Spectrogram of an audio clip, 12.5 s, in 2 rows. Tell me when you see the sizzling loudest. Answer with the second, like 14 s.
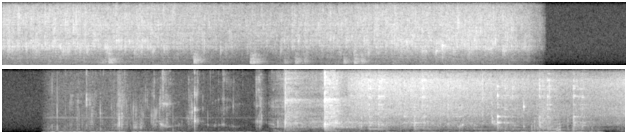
10 s.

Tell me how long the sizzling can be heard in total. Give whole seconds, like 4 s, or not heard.
9 s.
